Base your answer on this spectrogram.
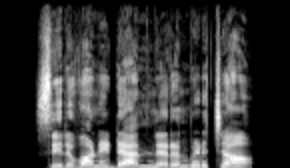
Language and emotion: Tamil, happy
